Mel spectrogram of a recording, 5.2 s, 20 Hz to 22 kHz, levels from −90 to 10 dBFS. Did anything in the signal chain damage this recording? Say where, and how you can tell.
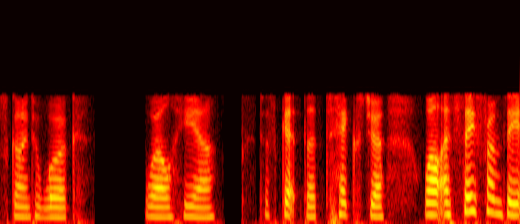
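Yes, at the call-processing stage. From 0.95 to 1.46 s and 2.24 to 2.42 s, the background becomes a smoother noise, about 25 dB and about 23 dB quieter. That's likely comfort noise in place of the background: the sender paused transmission, and the receiver filled the gaps with synthetic noise.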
